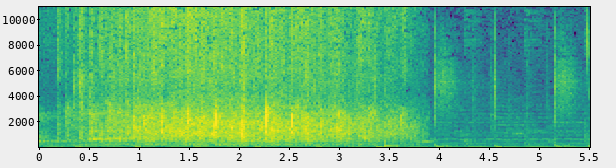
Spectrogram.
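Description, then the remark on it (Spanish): A crowd applauds Milei after his speech in Spanish, steadily, a dense wash of many hands clapping at a fairly loud level for about four seconds, then the clapping thins out and fades into scattered claps. “Ahí le aplauden a Milei.”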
